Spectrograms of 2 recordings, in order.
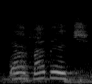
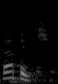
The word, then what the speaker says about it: Babbage: Babbage. Babbage.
